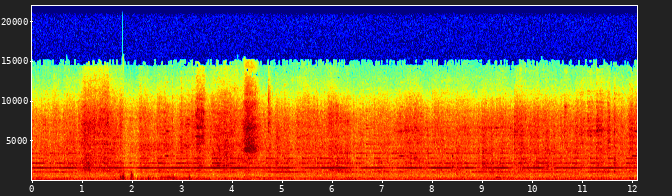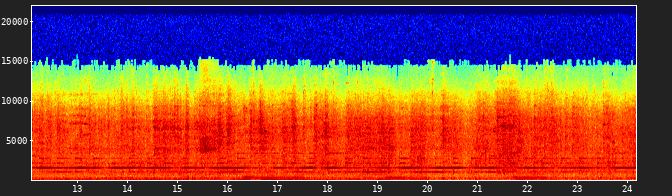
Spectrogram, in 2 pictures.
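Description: CSX freight train of tank cars rolling through a road crossing, its wheels clacking over the rail joints in a steady rumble.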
